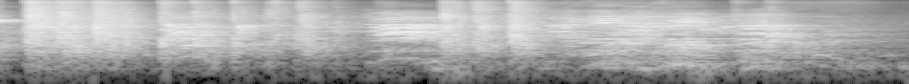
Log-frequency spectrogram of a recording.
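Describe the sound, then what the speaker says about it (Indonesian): A group claps in quick rhythmic bursts, many hands striking together in a patterned beat, with voices chanting the Indonesian 'tepuk pagi' morning clap chant over the claps. "Sekali lagi, tepuk pagi."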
